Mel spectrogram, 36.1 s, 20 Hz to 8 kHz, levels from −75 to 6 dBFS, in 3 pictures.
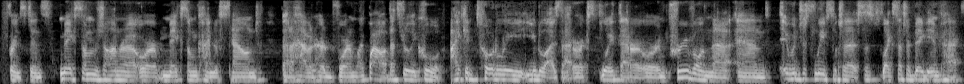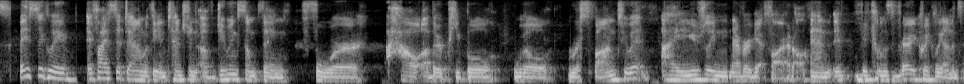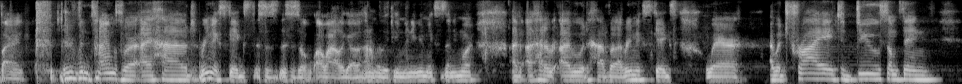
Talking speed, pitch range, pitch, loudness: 200 wpm, 105-125 Hz, 115 Hz, -15 LUFS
